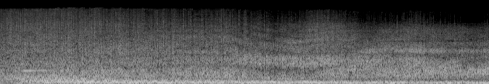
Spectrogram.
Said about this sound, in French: Il embarque, se positionne en bout de piste, en lien avec la tour de contrôle. Puis il décolle.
